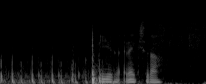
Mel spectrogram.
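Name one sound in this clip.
A wooden block breaks and drops.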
